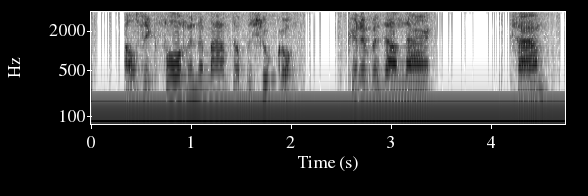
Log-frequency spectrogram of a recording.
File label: Bezoek, Dutch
